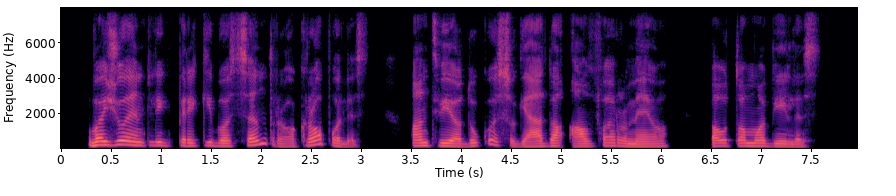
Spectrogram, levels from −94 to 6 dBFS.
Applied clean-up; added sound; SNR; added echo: none; none; none; none.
